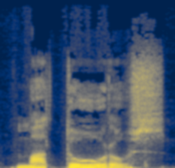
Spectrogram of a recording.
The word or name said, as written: maturus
